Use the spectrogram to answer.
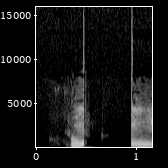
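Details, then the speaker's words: Pediatric clinician imitates a child's barking cough with stridor, a sign of severity that needs emergency care: a short, hoarse, voiced bark, then a longer high-pitched crowing breath. "esa es una tos perruna y un estridor nosotros lo llamamos estidores ese sonido que se que suena así entonces decimos este niño lo tengo que llevar a urgencias"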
